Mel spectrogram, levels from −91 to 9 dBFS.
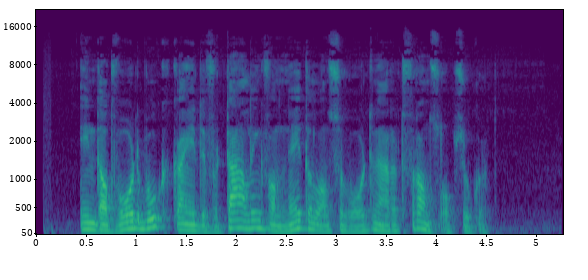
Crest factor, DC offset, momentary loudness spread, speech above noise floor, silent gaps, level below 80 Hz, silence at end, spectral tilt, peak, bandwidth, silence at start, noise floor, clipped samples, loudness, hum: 18 dB; under 0.1%; 11 LU; 34 dB; none; -52 dBFS; 0.75 s; -6.5 dB/octave; -10 dBFS; 15 kHz; 0.45 s; -62 dBFS; under 0.1%; -28 LUFS; none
